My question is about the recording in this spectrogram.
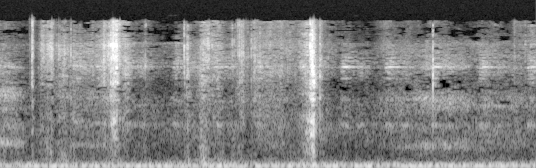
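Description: Digging by hand in soil among tree roots: soft scraping with a few sharp clicks as the tool strikes or snips through roots, the loudest click a little past halfway, over a steady low rumble.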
